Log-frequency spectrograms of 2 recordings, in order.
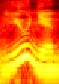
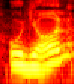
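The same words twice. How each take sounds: First: The name is pronounced the English way. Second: The name is pronounced the German way. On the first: The speaker calls it wrong. "They're not Union" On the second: The speaker calls it right. "that's the German pronunciation"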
